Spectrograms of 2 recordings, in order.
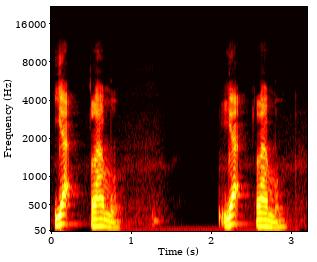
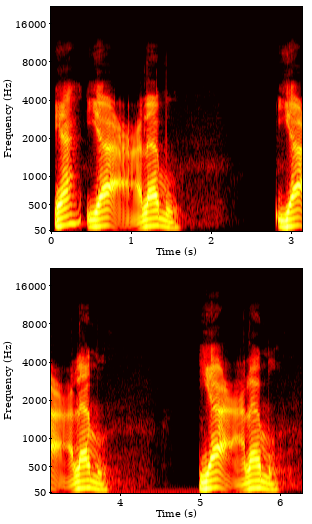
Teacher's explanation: Kalau hamzah itu suaranya terputus. Ya, lamu. Ya, lamu. Tapi kalau ain suaranya harus sedikit ngalir.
